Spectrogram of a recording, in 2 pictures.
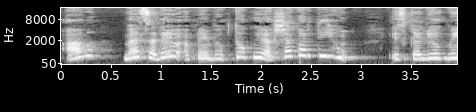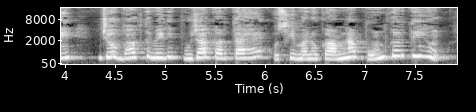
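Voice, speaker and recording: A woman's voice: high voice, lively intonation, normal speed, vocal fry, dark tone. A woman voicing a kind, solemn mother goddess. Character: benevolent mother goddess speaking to devotees.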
